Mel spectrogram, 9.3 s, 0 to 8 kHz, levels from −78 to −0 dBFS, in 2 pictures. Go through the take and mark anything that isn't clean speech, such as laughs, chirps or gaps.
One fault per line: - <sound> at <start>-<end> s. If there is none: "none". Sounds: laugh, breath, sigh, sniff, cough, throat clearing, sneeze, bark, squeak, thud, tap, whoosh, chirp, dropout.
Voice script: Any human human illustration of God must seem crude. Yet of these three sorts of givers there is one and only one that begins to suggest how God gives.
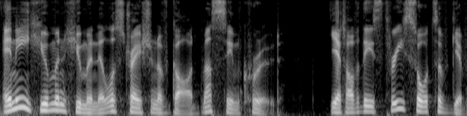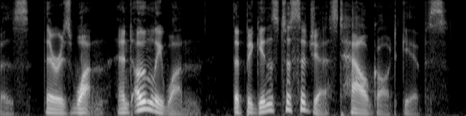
none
